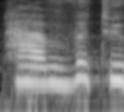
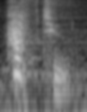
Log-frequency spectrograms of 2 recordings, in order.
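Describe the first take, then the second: First: The word have ends with a V sound. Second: The word have ends with an F sound. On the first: "I don't say V" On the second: "I say F"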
